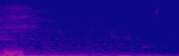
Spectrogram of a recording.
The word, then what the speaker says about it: quay: 2 tiny figures stand a little further down the quay, unmoving, as if awaiting your approach. Pretty sure it's pronounced key. Do what? Pretty sure Quay is pronounced key. I think.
